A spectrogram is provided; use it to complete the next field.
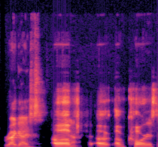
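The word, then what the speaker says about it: Regice: okay that's the only it's a hard G reg ice oh of course it's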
